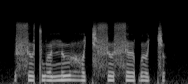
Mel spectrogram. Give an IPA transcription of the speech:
sɯtwɵnɯɦɔc sɯsɘɓɵc

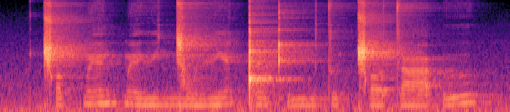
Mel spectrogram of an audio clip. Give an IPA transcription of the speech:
ǁʌk͡pẽ k͡pẽvʲɛ̃ŋ͡ǀõvʲã ǃẽkʼiːtɯǁʌ taːʔɯ

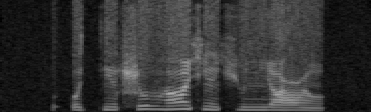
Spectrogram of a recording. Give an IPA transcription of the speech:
ʔotʲũɬʊ ɦɑ̃ɕẽçu ɲɑʕõ

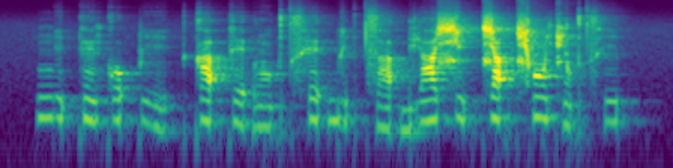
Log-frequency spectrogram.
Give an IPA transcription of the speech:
ŋi˦ʔkẽ˧ko˦ʔpi˨˩ | ka˦ʔke˨ʔlɔ̃˨k̚ t͡sʰe˦ʔbi˨ʔ t͡sa˨ʔ bja˦ɕi˦ʔ t͡ɕa˦ʔt͡ɕʰɔ̃˥˧t͡ɕɔ̃˨k̚t͡sʰi˦p̚

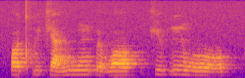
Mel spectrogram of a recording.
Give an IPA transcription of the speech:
ɔ˧tɓɨ˨t͡ʃa˨ ɣu˦wũ˦ɓə˨ vɔ˧ | t͡ʃɨ˧ɓĩ˧woː˨

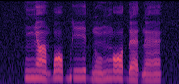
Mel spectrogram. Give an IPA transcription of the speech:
ɲã˦˨ɓɔ˦biː˦ ɗũ˨˦ŋɔ˦ ɗɛ˧ɗɛ̃˧

